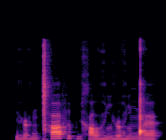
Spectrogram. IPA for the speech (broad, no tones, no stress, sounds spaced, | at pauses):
i̤ ɭ ɛ̤ ŋ ǀʰ a f i p i̤ x a lˠ ɛ̤ ʎ ɛ̤ ɭ a̤ ʎ ŋ͡ǃ ɛ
